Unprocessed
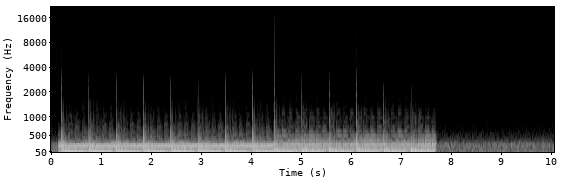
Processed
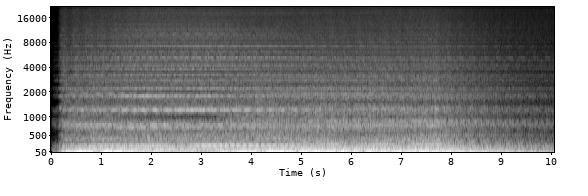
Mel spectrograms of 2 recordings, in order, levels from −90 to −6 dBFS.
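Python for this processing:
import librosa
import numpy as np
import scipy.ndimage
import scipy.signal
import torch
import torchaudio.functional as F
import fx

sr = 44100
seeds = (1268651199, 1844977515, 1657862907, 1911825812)

y = fx.highpass(x, sr, hz=140.0, slope=12, at=(1.14, 3.31))
y = fx.rider(y, sr, range_db=10, speed_s=0.5)
y = fx.clip_asym(y, sr, top_db=-31.0, bottom_db=-23.0)
y = fx.sample_hold(y, sr, seeds[0], rate_hz=1000.0, jitter_pct=0)
y = fx.chorus_voices(y, sr, voices=6, hz=0.52, base_ms=21, depth_ms=1.5, mix_pct=60)
y = y + 10.0 ** (-3.5 / 20.0) * np.pad(y, (int(235 * sr / 1000.0), 0))[:len(y)]
y = fx.room_shoebox(y, sr, seeds[1], volume_m3=470.0, walls='mixed', distance_m=4.2)
y = fx.echo_crushed(y, sr, ms=245, feedback_pct=80, bits=9, wet_db=-4)
y = y * 10.0 ** (-1.5 / 20.0)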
